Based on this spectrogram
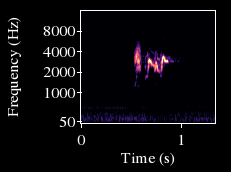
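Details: Melodious sooty-headed bulbul phrase, a crisp first note leading into two rapid liquid warbles that finish on a higher ringing note, one phrase in near silence.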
